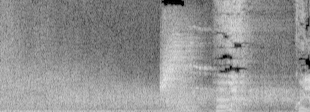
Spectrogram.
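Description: A cloud of smoke billows with a low rushing roar.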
